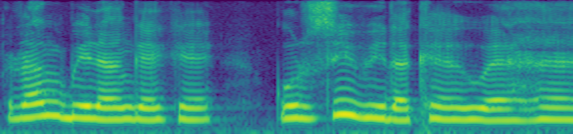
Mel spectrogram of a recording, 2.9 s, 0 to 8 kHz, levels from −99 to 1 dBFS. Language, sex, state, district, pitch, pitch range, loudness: Hindi, female, Jharkhand, Garhwa, 230 Hz, 225-250 Hz, -14 LUFS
